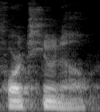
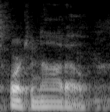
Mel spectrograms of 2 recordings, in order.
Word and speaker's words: Fortunato: It was in vain that Fortuno, I've been saying it wrong this whole time, it's Fortunato.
